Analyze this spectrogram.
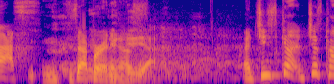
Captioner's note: laughter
